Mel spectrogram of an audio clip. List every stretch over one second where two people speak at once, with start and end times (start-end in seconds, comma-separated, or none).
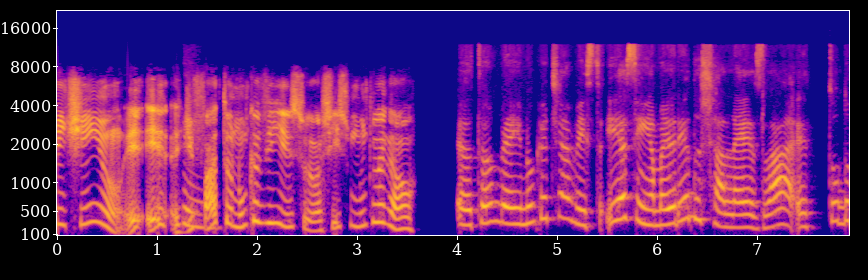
none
